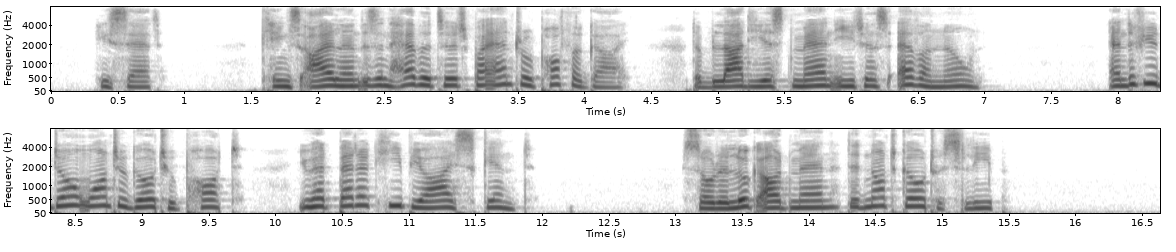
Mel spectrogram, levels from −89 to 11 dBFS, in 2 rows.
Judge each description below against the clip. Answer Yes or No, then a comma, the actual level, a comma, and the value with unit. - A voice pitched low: No, high, 230 Hz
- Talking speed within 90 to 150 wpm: Yes, average, 145 wpm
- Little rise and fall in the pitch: No, average, 4.2 semitones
